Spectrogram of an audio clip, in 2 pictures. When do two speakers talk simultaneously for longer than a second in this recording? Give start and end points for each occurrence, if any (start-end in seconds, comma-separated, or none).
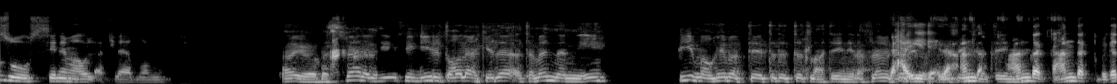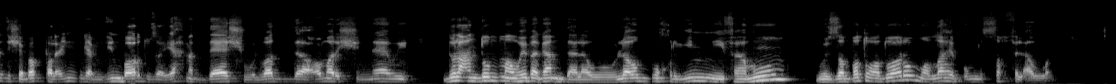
8.9-10.3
